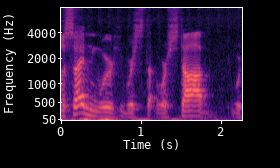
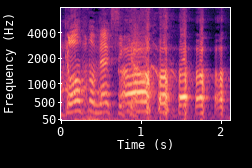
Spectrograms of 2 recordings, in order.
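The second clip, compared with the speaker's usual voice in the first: words breaking into loud laughter, higher and louder; laughing hard; 11 semitones higher, 12 dB louder than usual. Real, not acted. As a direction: laugh your way through the punchline. Laughing retelling hitting killer whale.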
